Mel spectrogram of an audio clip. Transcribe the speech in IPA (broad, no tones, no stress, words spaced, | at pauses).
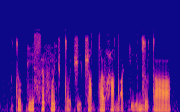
tuki sə̃fõt͡ʃ to̰t͡ʃḭt͡ʃɔdtˤʌ χʷədˤḭkḭ d͡zṵtɒ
